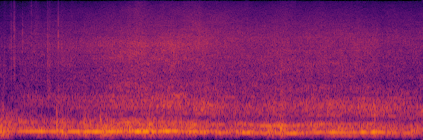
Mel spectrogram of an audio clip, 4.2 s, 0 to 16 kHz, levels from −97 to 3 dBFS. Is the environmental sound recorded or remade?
remade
